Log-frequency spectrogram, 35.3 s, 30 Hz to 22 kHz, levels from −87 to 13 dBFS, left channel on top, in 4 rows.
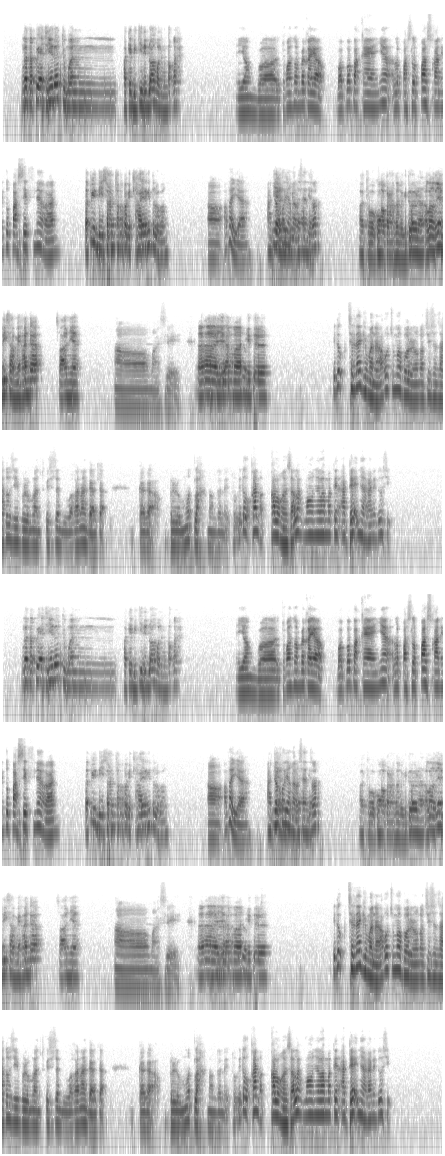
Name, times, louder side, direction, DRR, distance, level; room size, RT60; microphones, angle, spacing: voice 1, 0.4-3.6 10.5-12.1 14.2-15.0 16.0-18.4 18.8-19.2 21.5-23.0, left 5 dB, 75° left, 0.4 m, -23 dB
voice 2, 4.7-6.4 6.7-10.0 12.9-13.8 14.1-15.2 19.9-21.2 21.8-22.1 22.4-22.5 24.3-28.5 29.2-29.5 29.8-34.2, right 2 dB, 20° right, 0.4 m, -25 dB
2.4 x 2.1 x 2.6 m
head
